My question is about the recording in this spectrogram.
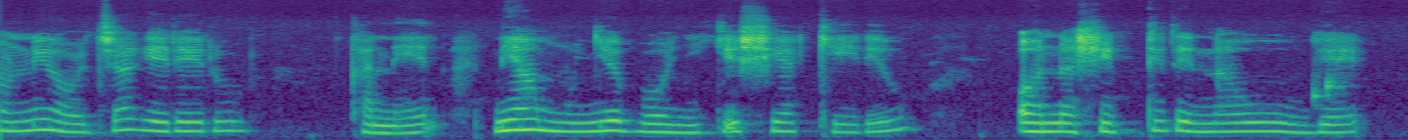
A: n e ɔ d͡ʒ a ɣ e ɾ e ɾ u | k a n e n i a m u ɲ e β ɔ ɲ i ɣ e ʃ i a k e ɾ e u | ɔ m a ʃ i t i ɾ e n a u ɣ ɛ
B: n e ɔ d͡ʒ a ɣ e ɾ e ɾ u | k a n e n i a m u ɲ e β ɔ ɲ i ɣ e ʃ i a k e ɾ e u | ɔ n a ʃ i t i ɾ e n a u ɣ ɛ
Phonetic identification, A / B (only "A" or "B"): B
